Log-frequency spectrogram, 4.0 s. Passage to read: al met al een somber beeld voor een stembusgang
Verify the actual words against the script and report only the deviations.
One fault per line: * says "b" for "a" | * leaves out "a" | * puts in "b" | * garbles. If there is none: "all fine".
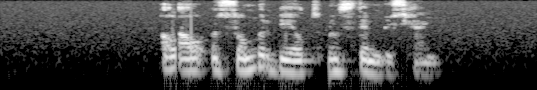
* leaves out "met"
* leaves out "voor"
